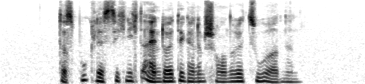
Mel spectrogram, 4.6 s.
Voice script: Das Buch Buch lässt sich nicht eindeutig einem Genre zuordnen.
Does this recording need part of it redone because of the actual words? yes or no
yes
